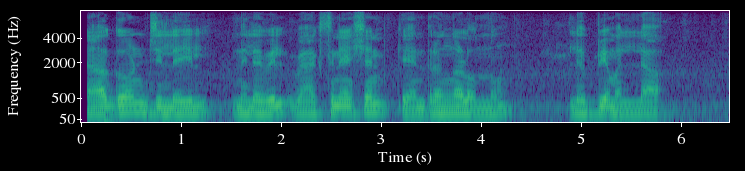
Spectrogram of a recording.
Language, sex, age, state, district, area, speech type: Malayalam, male, 18-30, Kerala, Kollam, rural, read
